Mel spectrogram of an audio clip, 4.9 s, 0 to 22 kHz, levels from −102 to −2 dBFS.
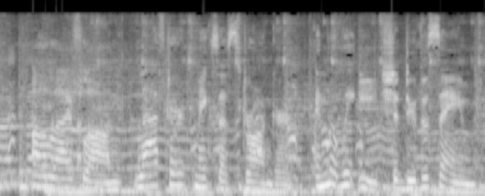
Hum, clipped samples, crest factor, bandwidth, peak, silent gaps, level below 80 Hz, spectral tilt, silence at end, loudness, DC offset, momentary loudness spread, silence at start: none; under 0.1%; 12 dB; 16.5 kHz; 0 dBFS; none; -28 dBFS; -4 dB/octave; 0 s; -12 LUFS; under 0.1%; 3 LU; 0 s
